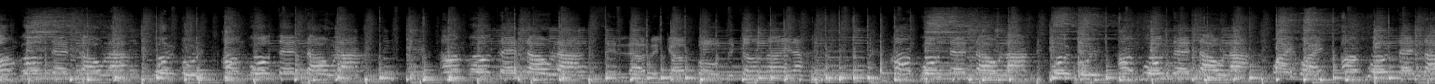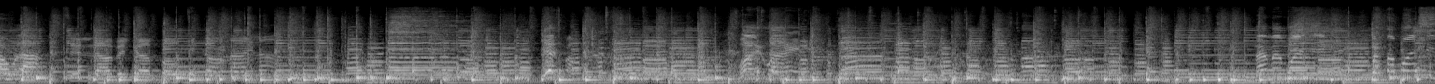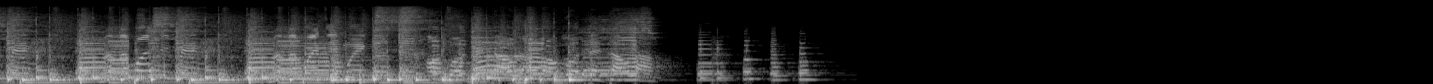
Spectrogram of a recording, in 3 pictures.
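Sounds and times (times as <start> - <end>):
horn melody: 0.0 - 6.2, 7.0 - 37.2
bass line: 0.0 - 35.2
drum kit and percussion: 0.0 - 35.2
salsa band music: 0.0 - 37.0
trombone playing: 0.0 - 37.1.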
